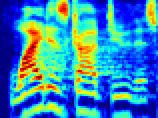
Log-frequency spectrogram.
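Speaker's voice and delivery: ordinary talk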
